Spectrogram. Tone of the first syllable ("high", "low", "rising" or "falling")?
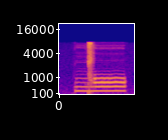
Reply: high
